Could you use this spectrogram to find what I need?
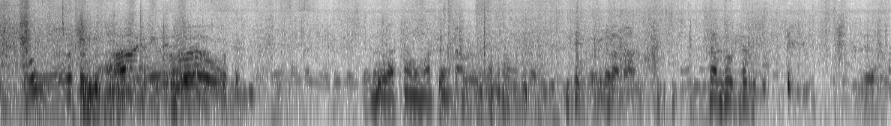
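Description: A man talks loudly and with animation nearby.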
